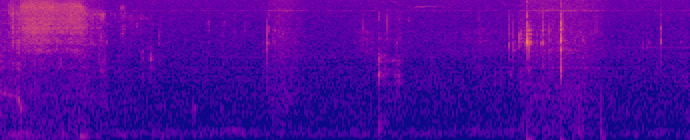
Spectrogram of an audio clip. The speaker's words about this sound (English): Some loud ass eater. I didn't even want to chew.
